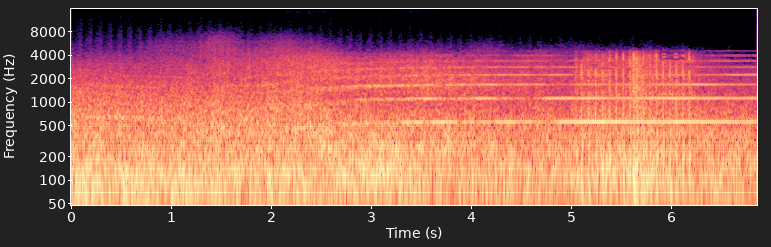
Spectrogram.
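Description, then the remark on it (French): A dense, rumbling battle-style soundscape as a helicopter arrives, its steady engine whine emerging over a continuous roar, with a faint choppy rotor pulse near the end. No one speaks. “C'est un long bout, un hélicoptère qui arrive sur les affaires de.”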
